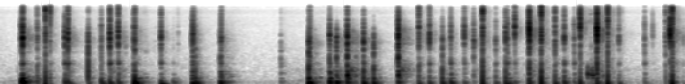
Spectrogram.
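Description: Long acrylic nails tap and trace along the ridges and dividers of a glossy, medium-sized, hollow and empty red plastic compartment tray. Dozens of quick, dry, bright clicks come in bursts, with a brief pause near the middle, and each tap dies away almost instantly with a faint hollow body underneath.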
